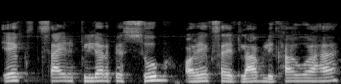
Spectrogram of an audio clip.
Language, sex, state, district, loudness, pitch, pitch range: Hindi, male, Bihar, Patna, -17 LUFS, 155 Hz, 150-165 Hz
